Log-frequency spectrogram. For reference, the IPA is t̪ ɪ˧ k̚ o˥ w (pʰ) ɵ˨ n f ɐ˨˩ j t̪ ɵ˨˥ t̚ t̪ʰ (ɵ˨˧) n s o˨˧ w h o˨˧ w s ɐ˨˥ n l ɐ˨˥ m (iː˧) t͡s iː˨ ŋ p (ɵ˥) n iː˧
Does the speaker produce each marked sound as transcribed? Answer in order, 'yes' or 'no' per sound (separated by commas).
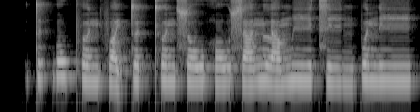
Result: yes, no, yes, yes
